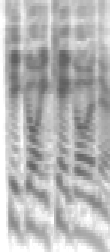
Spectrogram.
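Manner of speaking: firm loud traffic cop; cop's stern order. Retold or imitated. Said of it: "it says".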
